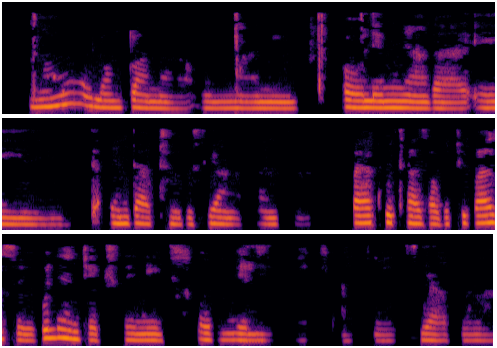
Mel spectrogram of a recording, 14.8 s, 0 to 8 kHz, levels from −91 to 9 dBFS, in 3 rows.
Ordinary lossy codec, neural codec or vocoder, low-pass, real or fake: MP3, 24 kbps; none; 7.2 kHz; real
